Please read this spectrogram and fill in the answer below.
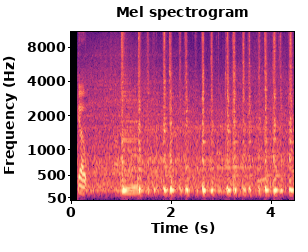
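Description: A short spoken "go", then about a second in an acoustic guitar starts being strummed in a steady rhythm, about three to four strokes a second.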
